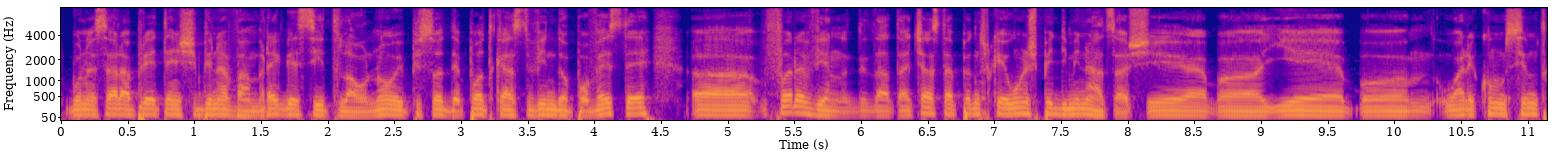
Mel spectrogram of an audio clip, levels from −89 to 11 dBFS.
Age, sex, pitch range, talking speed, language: 20-39, male, 85-110 Hz, 185 wpm, Romanian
